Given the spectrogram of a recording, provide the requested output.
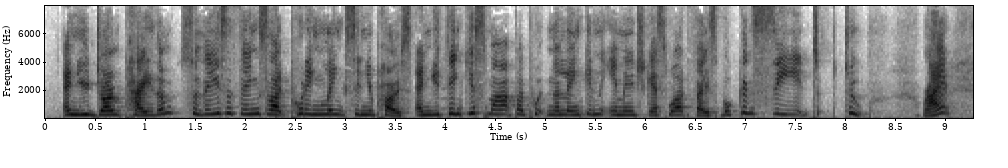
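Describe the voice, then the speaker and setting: Her raised, projected voice is animated, bright and sharp, with a high pitch and lively intonation as the woman speaks. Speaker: social media business coach. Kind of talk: live webinar masterclass. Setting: Facebook live stream. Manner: fast.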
